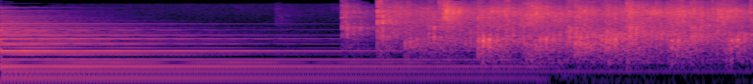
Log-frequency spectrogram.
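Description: An acoustic guitar chord rings out and fades in an echoing hall.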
